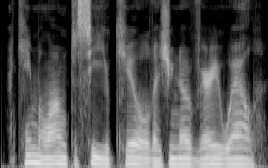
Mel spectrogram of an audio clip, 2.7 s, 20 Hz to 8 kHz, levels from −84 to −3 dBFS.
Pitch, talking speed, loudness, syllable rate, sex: 105 Hz, 270 wpm, -17 LUFS, 6.1 syllables/s, male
